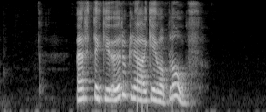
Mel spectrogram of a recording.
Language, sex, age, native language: Icelandic, male, 60-69, Icelandic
